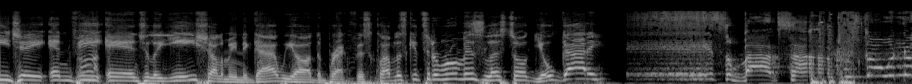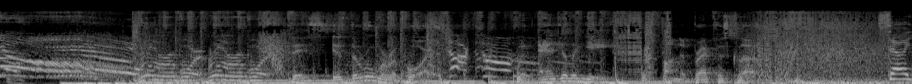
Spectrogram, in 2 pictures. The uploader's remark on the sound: We opened up the phone lines to see if any of our listeners had horror stories from dating apps.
